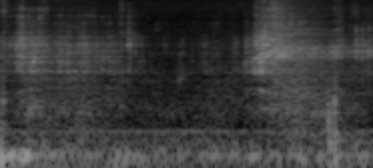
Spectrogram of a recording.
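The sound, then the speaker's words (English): Quiet sips of water, with two brief slurping bursts near the start and end and a faint swallow between them. No one speaks. “I need a sip of water.”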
